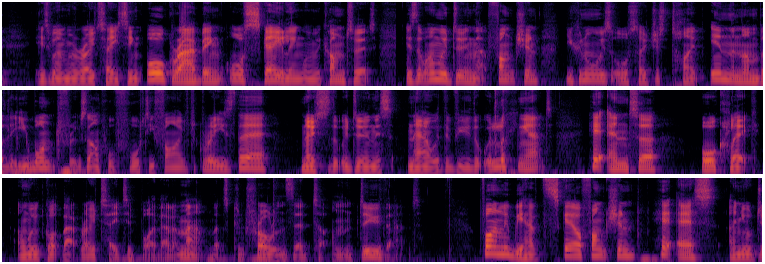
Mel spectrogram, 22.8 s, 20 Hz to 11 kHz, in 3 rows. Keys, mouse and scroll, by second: 4.1 r, 7.6 KP_4, 8.1 KP_5, 13.2 Return, 14.9 middle click, 17.6 ctrl+z, 18.7 shift+middle click, 18.8 middle click, 18.8 shift+middle click, 20.0 middle click, 21.5 s.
